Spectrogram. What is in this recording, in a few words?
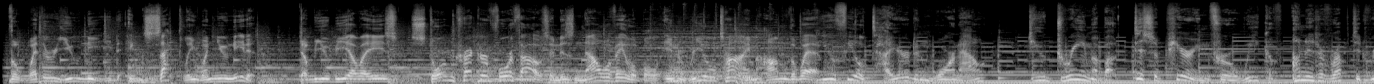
Commercial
